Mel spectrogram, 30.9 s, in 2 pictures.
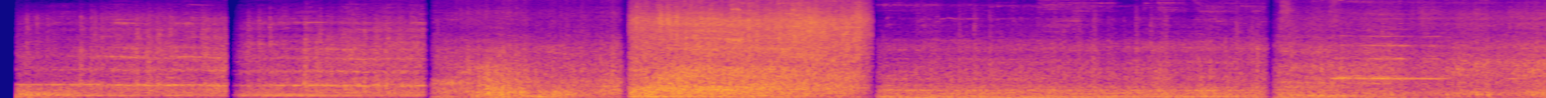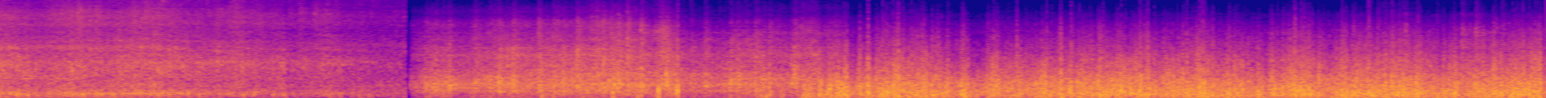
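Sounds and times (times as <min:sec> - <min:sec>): low rumble inside moving train: 0:00.2 - 0:30.9
train wheels clattering over rails: 0:14.5 - 0:25.6.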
